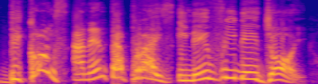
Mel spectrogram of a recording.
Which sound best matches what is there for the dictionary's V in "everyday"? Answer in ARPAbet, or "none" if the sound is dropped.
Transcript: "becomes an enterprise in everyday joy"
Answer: V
